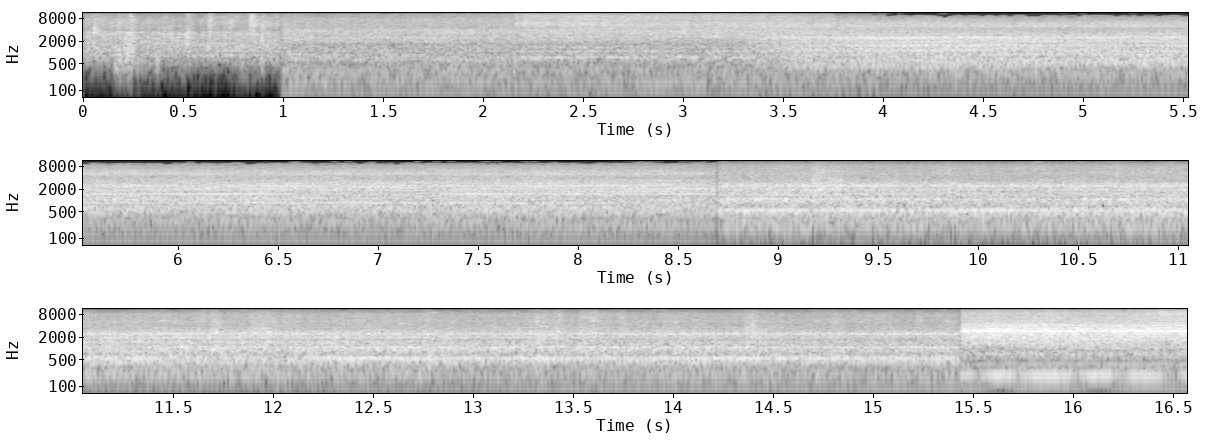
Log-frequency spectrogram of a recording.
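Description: A harvester engine drones steadily as its rotors churn.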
